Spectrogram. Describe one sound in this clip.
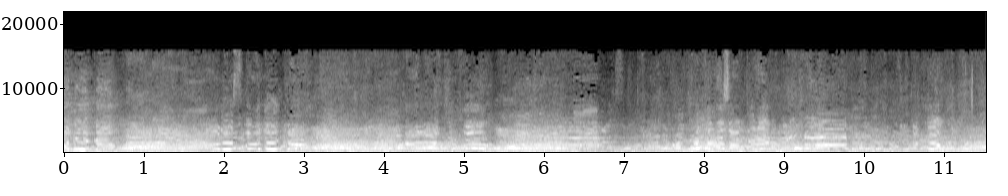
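A crowd of people talks and shouts.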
